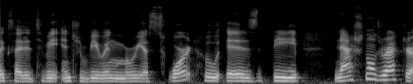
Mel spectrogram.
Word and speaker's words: Svart: And I just want to put it out there, everyone, her name is pronounced Svart. It is spelled with a V, but that's apparently silent in the Danish from which it comes.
